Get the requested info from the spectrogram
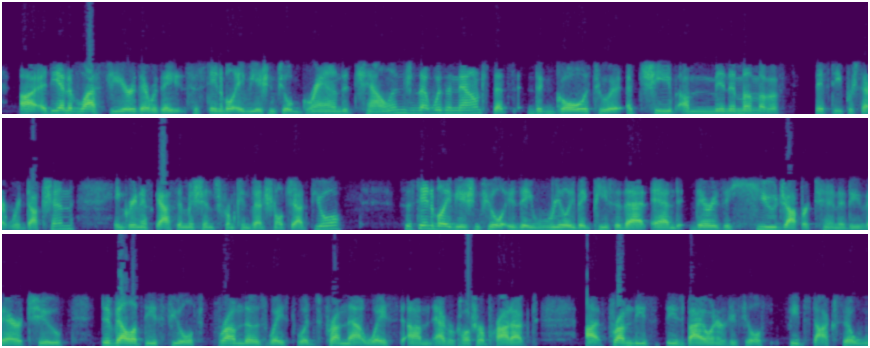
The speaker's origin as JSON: {"language": "English", "region": "Wisconsin", "country": "United States", "also_born_or_lived": "California", "said": "You know, I'm from Wisconsin, and I spent a lot of time in California, both states with a lot of forested areas and a lot of agriculture."}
